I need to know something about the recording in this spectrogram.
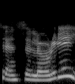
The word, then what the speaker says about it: Canselori: Okay, so the first one, Bangunan Canselori. Okay, did you remember how to pronounce the the letter C? Sure. Okay, not K.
